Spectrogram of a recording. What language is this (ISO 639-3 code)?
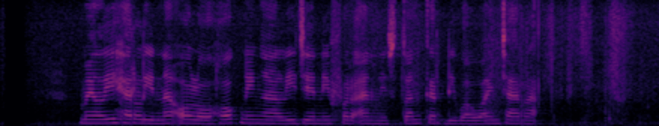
sun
